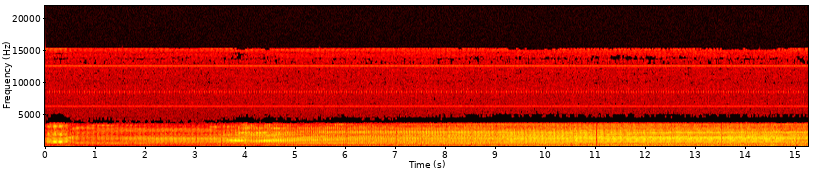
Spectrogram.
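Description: Paramotor trike engine and propeller running in flight, its pitch climbing slowly from a few seconds in as the engine speeds up, with a brief louder burst right at the start. Heard narrow and boxy through a Bluetooth helmet headset microphone.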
